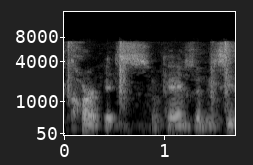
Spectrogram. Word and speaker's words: carpus: So when we talk about the wrist in Latin terms, it it is pronounced carpass.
